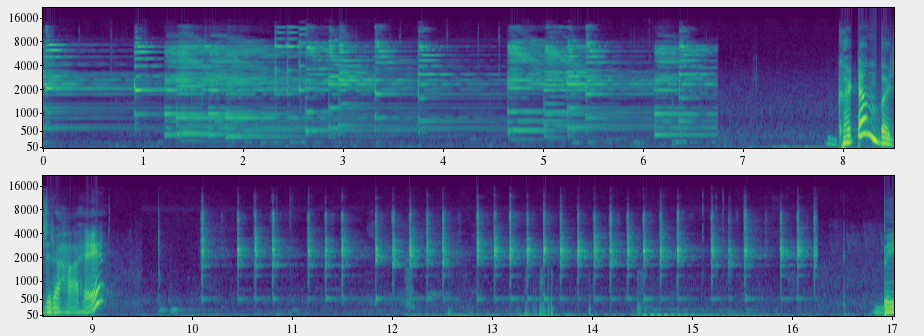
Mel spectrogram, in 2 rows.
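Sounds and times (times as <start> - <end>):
sitar plucked melody: 0.0 - 6.8.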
